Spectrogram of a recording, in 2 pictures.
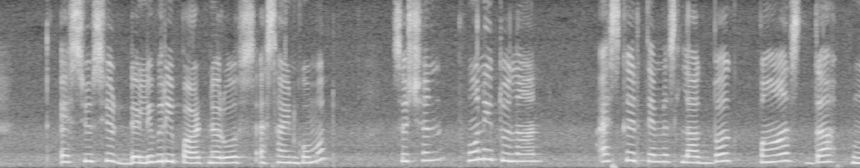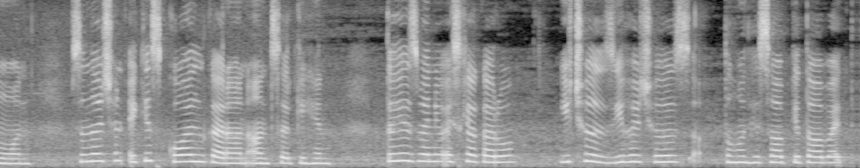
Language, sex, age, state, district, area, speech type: Kashmiri, female, 18-30, Jammu and Kashmir, Kupwara, urban, spontaneous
